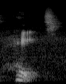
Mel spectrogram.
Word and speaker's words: hat: Now, when there is a single consonant after the vowel, then it's a long vowel, which means that it is said as the letter is pronounced. So the letter A, the letter A, Norwegian A, is pronounced A, so you have hat.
